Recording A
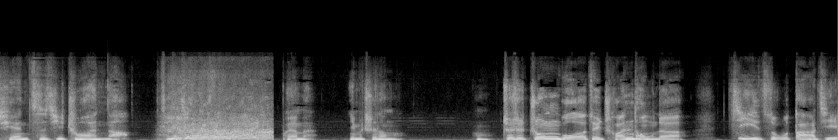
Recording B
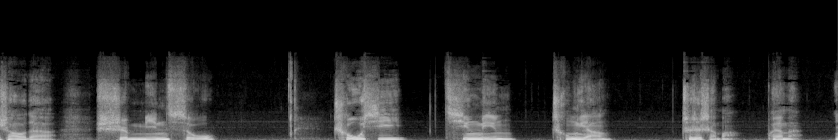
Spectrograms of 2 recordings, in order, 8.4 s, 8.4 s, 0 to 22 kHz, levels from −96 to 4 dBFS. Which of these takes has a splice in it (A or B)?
A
